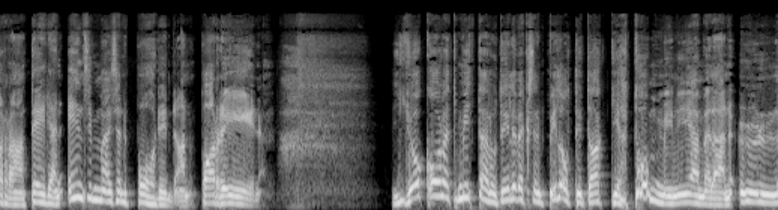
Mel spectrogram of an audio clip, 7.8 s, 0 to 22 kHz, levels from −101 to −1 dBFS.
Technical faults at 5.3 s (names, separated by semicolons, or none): none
